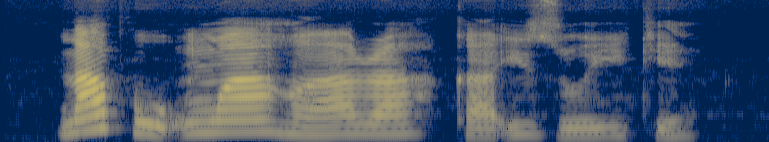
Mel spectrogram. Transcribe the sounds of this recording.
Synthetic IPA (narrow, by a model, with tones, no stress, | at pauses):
na˦pʊ˨˦ŋʷa˦ɦʊ˨a˦ɾa˦ka˨i˦zo˨i˦kʰe˦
